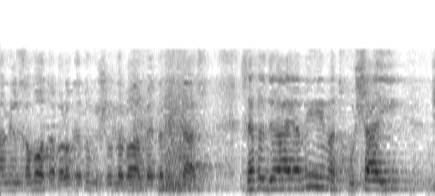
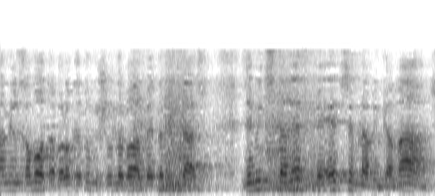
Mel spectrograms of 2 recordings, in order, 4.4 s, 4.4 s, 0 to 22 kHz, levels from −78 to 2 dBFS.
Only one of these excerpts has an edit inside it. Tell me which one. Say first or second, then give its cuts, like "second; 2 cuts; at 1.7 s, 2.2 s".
first; 1 cut; at 2.4 s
